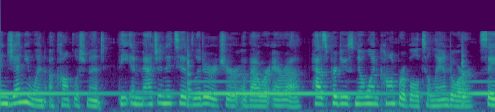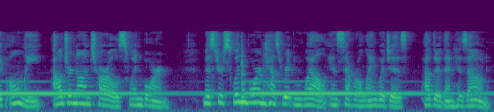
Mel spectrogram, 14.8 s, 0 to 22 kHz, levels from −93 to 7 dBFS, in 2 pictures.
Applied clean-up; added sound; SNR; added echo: none; Acoustic guitar; 3 dB; none.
